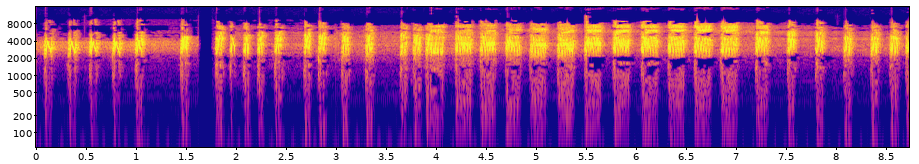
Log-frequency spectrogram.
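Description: A grey-cheeked bulbul gives a fast, harsh chatter of high, scratchy notes, about four each second, continuing steadily with no other sounds.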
